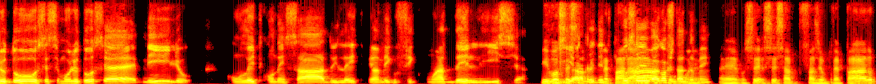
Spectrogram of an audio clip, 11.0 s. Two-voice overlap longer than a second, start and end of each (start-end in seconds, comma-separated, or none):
6.9-8.9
